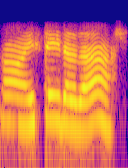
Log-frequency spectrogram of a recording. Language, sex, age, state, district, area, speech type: Kannada, female, 18-30, Karnataka, Gadag, rural, conversation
